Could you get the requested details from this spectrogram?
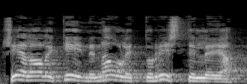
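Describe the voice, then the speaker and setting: A man preaching an interactive sermon, emphatic, quizzing his listeners with questions. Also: high voice. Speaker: preacher leading a Bible study. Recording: roomy echo.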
